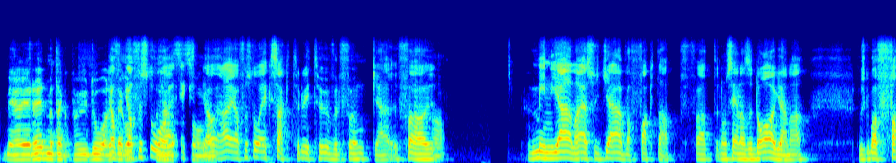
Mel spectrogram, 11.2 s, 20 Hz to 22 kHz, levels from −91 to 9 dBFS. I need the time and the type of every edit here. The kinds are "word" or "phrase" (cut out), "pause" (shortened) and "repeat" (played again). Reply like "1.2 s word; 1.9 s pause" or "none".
none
